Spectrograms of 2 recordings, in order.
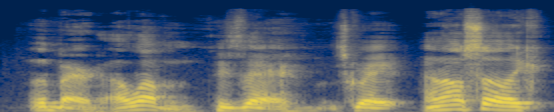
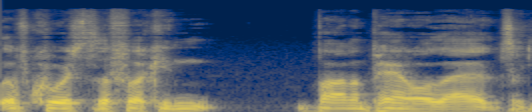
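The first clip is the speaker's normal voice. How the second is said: usual speaking voice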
